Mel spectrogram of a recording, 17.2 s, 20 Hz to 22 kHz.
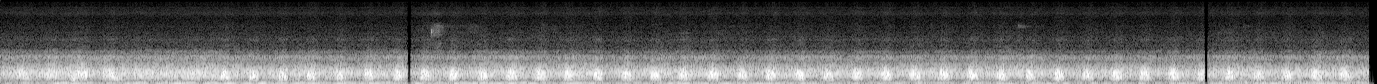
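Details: Fetal heartbeat on a home fetal Doppler, found after about 8 minutes of searching on first use: rapid, regular whooshing pulses at about 165 beats per minute.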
